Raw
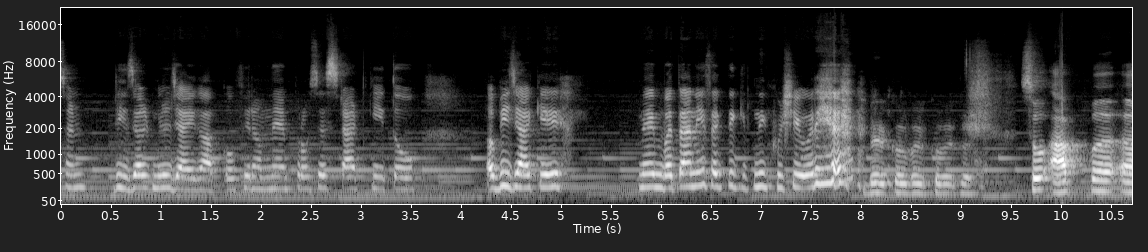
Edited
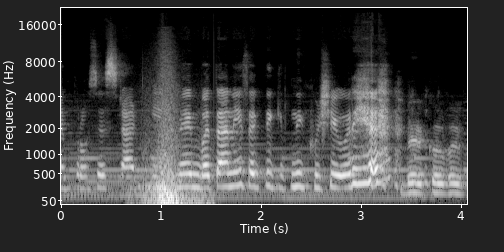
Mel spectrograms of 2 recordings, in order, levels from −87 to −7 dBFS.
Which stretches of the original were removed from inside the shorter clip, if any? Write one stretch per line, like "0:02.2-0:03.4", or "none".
0:03.2-0:05.6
